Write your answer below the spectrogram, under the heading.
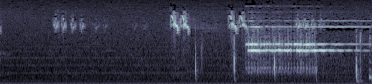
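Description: A telephone ringing in a long, steady ring that starts a little past halfway through. Before it come a few faint high chirps.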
